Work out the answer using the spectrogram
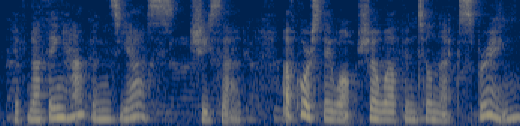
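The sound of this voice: Ordinary pitch movement runs through this unforced reading voice.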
